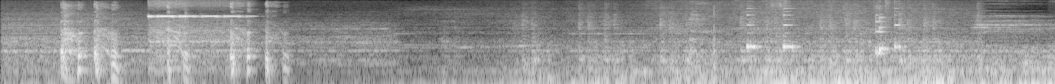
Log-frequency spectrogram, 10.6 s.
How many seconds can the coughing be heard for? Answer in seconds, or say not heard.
3 s.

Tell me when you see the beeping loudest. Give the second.
2 s.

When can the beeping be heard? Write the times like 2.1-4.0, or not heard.
1.4-2.5, 7.5-9.0.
